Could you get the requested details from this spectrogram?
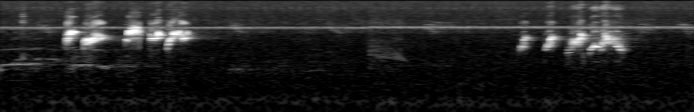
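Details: Red-whiskered bulbul, called nok krong hua jook in Thai, gives two quick bursts of bright, chirpy warbled notes about half a second long, separated by a pause of roughly three seconds, over a steady thin high whine.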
